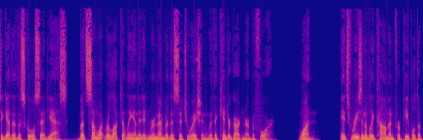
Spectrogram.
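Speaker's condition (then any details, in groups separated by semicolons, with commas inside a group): No condition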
